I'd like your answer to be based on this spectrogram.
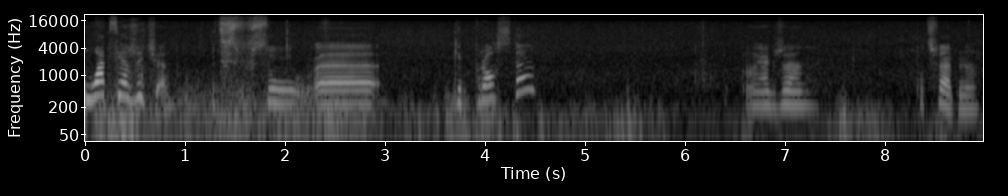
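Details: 41-year-old woman who had a stroke in 2009, speaking years later as a stroke survivor with aphasia; aphasia after stroke.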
